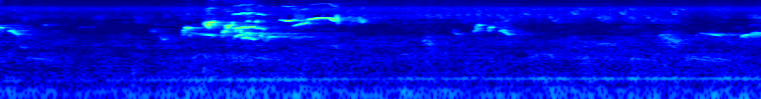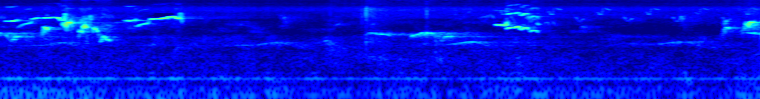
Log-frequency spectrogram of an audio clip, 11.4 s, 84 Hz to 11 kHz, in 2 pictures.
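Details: Plumbeous water redstart, a rare transit migrant in Hong Kong woodland, recorded 7 November 2022, gives thin, sharp, high chirps in scattered bursts of quick notes over a low steady hum.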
